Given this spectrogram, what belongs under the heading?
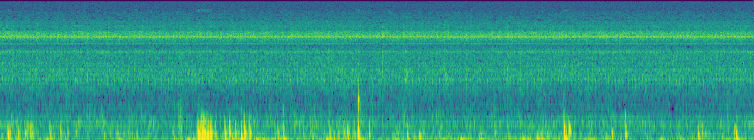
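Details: Very sparse, raspy stomach growls: low gurgling and rumbling bursts with quiet gaps. Ordinary bowel sounds (borborygmi).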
